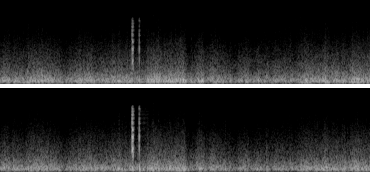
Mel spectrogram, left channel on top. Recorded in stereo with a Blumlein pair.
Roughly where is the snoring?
Ahead right.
